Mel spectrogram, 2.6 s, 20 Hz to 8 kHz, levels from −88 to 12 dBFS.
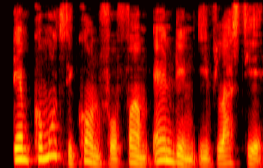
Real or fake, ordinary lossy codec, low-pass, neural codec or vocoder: fake; none; 7.2 kHz; vocoder, 44.1 kHz, 80 mel bands, Vocos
